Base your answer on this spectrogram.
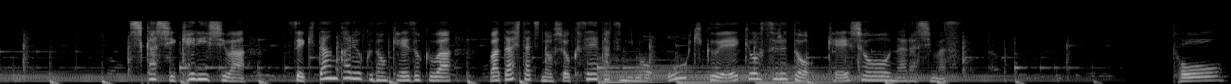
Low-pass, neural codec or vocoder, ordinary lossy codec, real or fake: none; none; none; real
